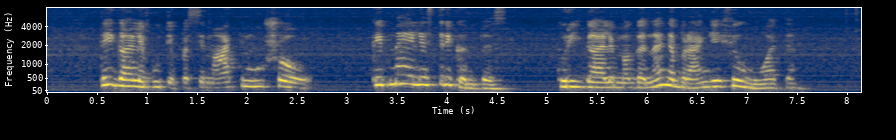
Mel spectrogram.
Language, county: Lithuanian, Utena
